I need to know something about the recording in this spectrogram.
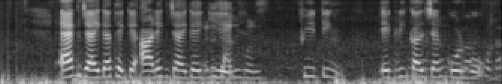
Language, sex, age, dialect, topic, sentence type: Bengali, female, 60-100, Northern/Varendri, agriculture, statement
